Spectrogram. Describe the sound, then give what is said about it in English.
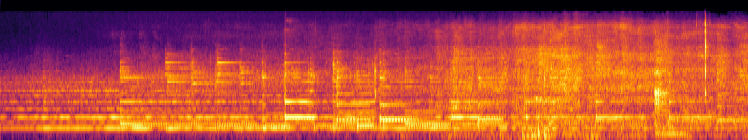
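An Amtrak passenger train travelling from Penn Station to Albany rolls steadily along the rails, its continuous rumble topped by sustained, shifting high-pitched metallic squeals and horn-like tones, fairly loud throughout, with no one speaking. “Now on the Amtrak from Penn Station to Albany, heading into some pretty hardcore unknown.”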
